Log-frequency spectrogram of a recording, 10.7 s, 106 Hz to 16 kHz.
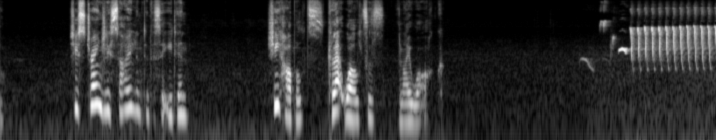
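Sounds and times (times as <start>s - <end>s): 
speech: 1.0s - 2.9s, 4.0s - 6.7s
nightingale Luscinia megarhynchos singing at night in the city at Temple Bar: 8.6s - 10.7s.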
